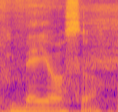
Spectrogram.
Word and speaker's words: Belloso: Belloso.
